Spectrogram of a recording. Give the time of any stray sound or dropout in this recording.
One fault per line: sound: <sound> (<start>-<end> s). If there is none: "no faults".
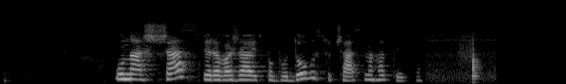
sound: thud (4.6-4.8 s)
